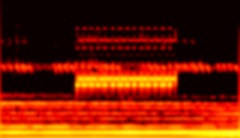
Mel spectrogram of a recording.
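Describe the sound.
A telephone rings once, a bright electronic trill lasting about a second over a steady low hum, with no voices.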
